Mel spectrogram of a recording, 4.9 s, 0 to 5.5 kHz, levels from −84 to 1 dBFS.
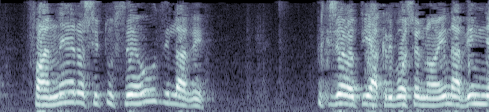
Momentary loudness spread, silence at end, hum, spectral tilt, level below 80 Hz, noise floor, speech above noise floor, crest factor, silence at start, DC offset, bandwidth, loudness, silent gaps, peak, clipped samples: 7 LU; 0 s; none; -6 dB/octave; -42 dBFS; -43 dBFS; 35 dB; 10 dB; 0.3 s; under 0.1%; 5.4 kHz; -9 LUFS; none; 0 dBFS; 0.7%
